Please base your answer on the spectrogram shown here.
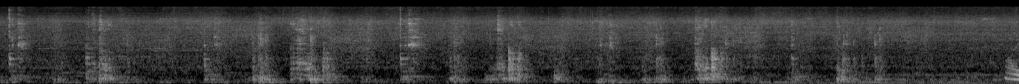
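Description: Kashmiri red chili and coriander powder stirred into a hot frying pan, a spoon scraping in repeated strokes over a constant sizzle, close, with no voices.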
